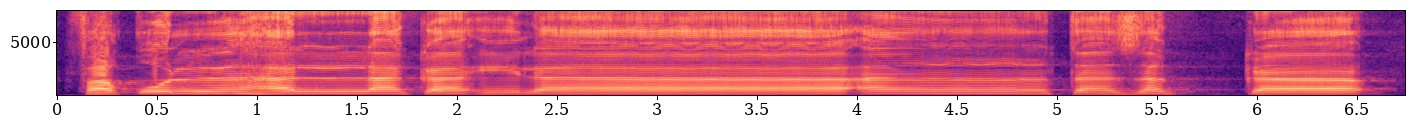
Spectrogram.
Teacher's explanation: یہاں پر اخفاء مع الغنہ ہے، آواز ناک میں جائے گی۔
